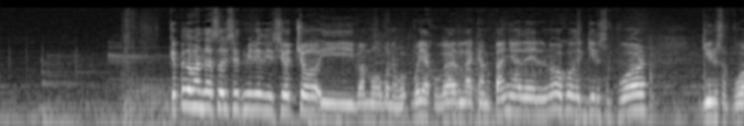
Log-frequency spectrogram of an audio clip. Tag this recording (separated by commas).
Speech, Music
